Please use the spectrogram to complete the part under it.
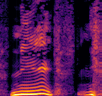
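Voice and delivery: high, loud, indignant sputter; angry. A narrator's reading. Xiaoxin, helpless before the spider, sputters angrily. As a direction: burst out high and stuck for words. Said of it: "小新很生气".

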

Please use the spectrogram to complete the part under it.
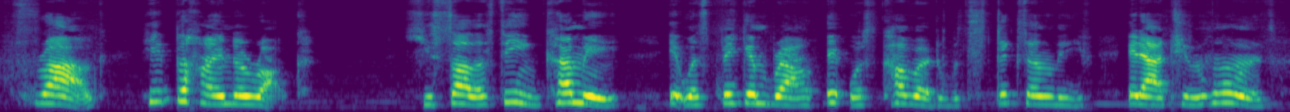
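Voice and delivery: usual speaking voice

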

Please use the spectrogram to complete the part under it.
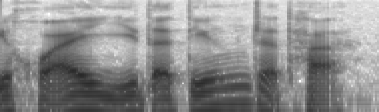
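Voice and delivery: usual speaking voice

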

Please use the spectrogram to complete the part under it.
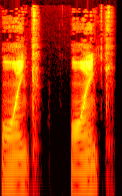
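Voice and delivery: soft, nasal-free piggy oinks. A narrator's reading. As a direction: grunt it like a happy pig. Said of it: "A happy pig says".

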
